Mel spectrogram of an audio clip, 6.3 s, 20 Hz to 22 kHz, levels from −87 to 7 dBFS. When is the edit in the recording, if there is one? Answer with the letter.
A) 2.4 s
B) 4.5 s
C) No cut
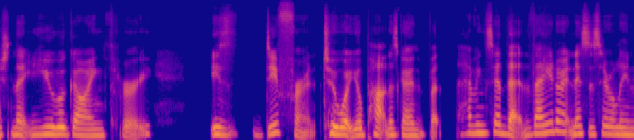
C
